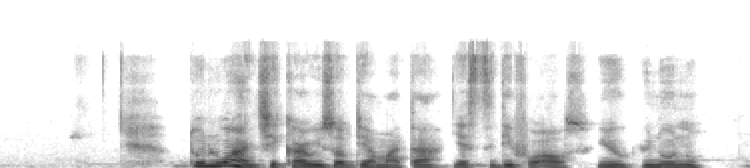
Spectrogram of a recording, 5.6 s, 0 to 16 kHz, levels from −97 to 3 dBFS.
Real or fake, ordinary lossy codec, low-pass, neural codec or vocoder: real; Opus, 32 kbps; 10.8 kHz; none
